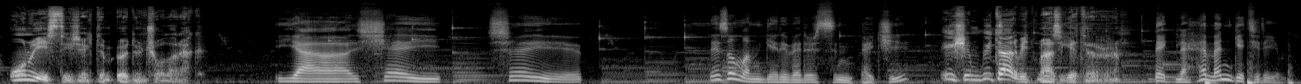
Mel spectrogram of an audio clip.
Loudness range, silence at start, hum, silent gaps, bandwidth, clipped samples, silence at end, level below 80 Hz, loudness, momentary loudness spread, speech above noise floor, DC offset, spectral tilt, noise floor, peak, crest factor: 7 LU; 0.1 s; none; none; 18.5 kHz; under 0.1%; 0 s; -42 dBFS; -22 LUFS; 20 LU; 30 dB; under 0.1%; -4 dB/octave; -52 dBFS; -2 dBFS; 22 dB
